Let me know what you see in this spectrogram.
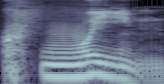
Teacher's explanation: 个呢就是一个非常弱的一个 queen 有点像中文我们说比如夸的这个哇哇的这个 w 的音这个就不够紧了嘴唇要更紧一点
